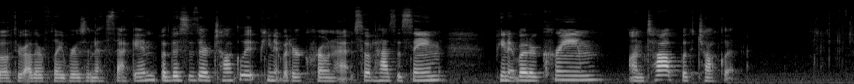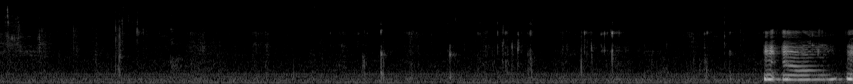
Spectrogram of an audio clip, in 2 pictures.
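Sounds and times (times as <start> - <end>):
steady low hum: 0.0 - 17.0
biting and chewing: 8.0 - 16.1.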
